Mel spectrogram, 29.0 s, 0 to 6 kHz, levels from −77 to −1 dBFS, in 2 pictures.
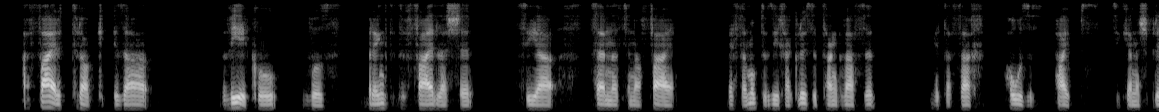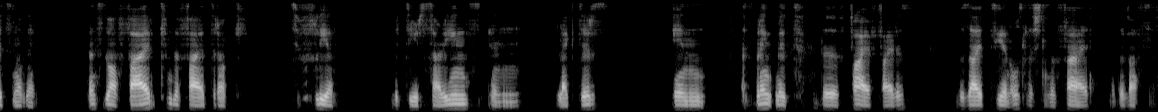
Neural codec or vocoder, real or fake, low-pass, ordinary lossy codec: none; real; 5.4 kHz; none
